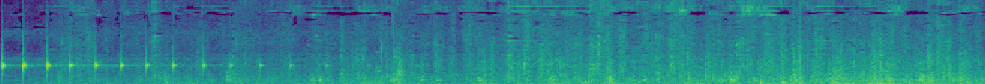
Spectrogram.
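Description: A quick run of sharp, high percussion knocks from the score, fading out over the first two seconds. Under it and then alone, a column of soldiers on the move: tramping footsteps, horse hooves and a cart rattling and creaking, slowly getting louder.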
